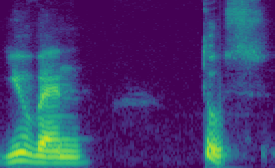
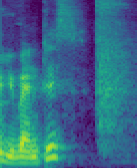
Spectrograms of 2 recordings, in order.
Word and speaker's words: Juventus: reminder bye our weekly reminder on how you pronounce correctly the name of the old lady Juventus with the not with the no Juventus Juventus welcome again that's it mm I need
